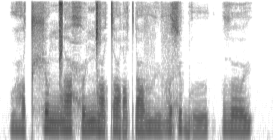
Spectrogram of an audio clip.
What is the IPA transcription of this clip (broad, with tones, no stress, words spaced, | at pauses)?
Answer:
ɦu˨˩tˤʃu˥˩ŋ͡ǁa˥˩ ħy˨˥ŋ͡ǀʏ˨˩˦ tˤɯ˨˩ ɾy˥˩tˤɾɯ˨˩˦vy˨˩˦ və˨˥sʏ˨˩bɯ˨˩˦ | ðˤy˨˩˦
